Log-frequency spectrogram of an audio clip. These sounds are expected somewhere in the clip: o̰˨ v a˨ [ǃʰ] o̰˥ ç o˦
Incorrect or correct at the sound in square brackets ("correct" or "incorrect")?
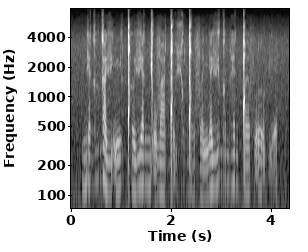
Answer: incorrect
